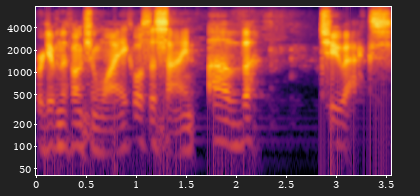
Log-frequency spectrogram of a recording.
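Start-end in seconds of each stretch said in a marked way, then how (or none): 1.1-3.6 heavy stress on the word "of". Calculus practice, reading the function y equals sine of two x, stress on 'of'. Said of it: "I emphasize the word of there".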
